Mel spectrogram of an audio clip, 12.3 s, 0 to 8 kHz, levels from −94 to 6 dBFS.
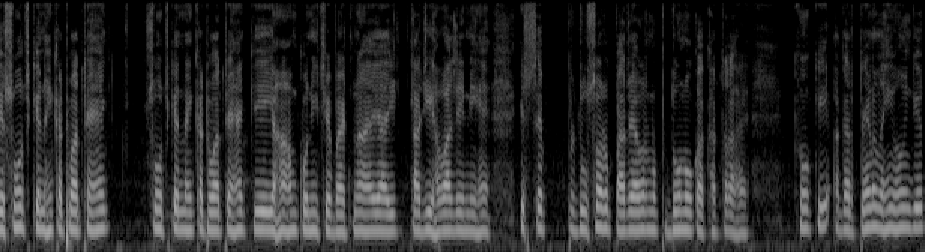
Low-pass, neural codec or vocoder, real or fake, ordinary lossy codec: none; codec, 16 kHz, 16 kbps, FreqCodec, smaller model; fake; none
